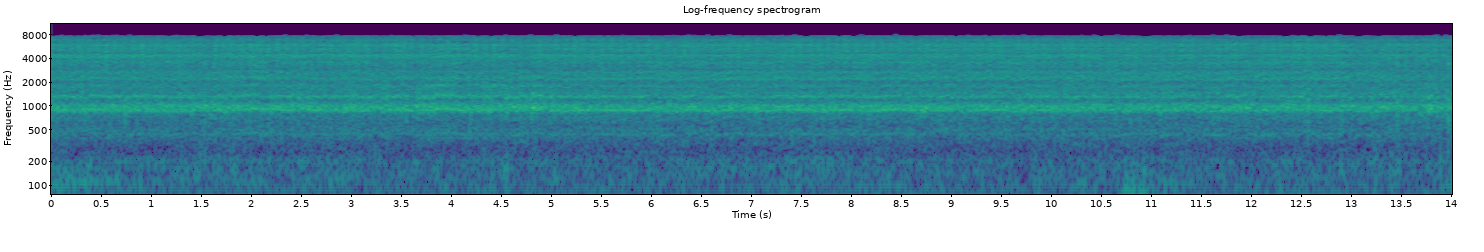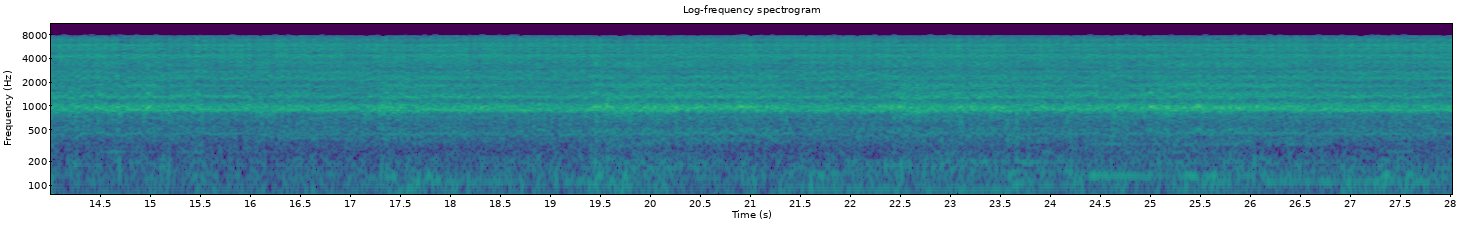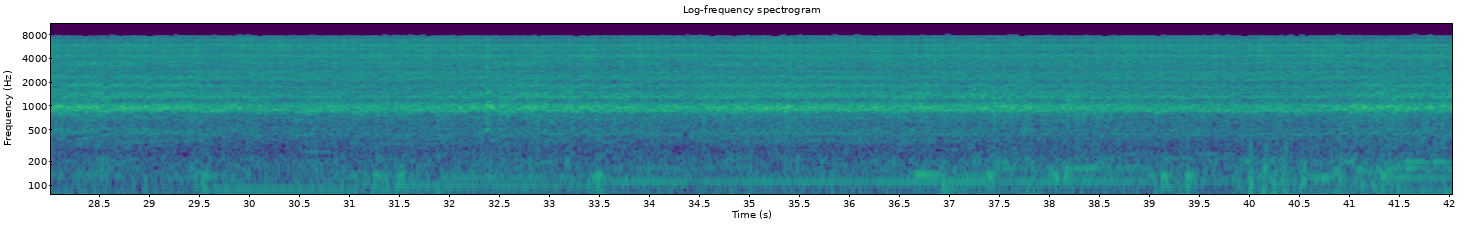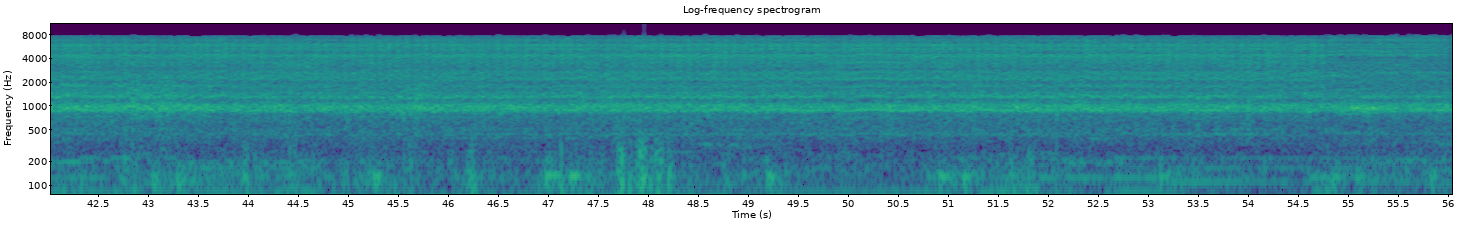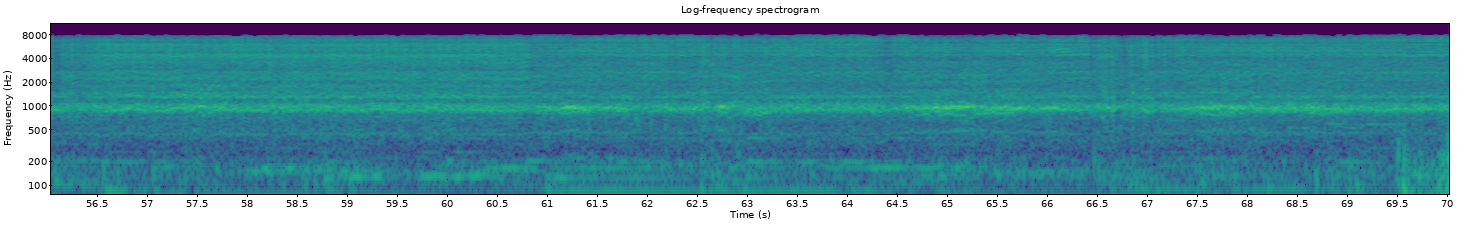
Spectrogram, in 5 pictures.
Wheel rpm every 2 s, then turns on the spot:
120, 110, 120, 110, 110, 120, 120, 120, 110, 110, 110, 110, 110, 120, 120, 120, 110, 120, 120, 110, 110, 110, 120, 110, 110, 120, 110, 110, 110, 110, 120, 110, 120, 120, 120.
none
